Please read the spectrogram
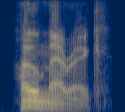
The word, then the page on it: Homeric: British English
